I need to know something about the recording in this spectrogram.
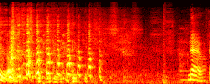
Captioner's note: laughing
